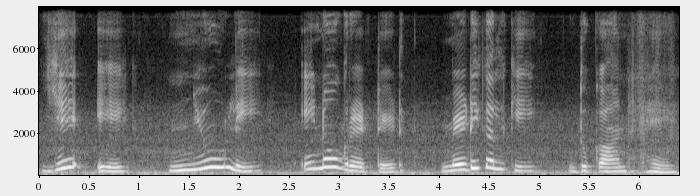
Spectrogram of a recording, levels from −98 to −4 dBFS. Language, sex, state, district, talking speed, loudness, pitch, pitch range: Hindi, female, Madhya Pradesh, Dhar, 75 wpm, -16 LUFS, 220 Hz, 195-325 Hz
